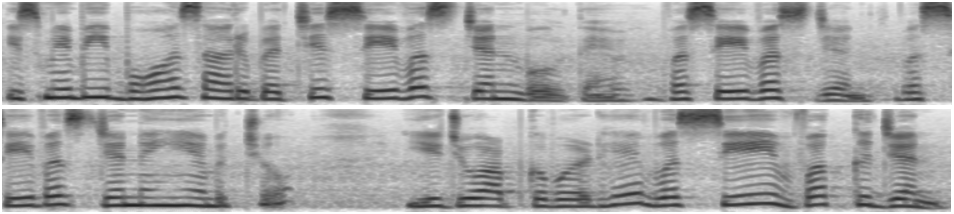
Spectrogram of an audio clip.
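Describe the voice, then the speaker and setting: A woman's voice: on the high side, measured pace, creaky, mellow, a little hiss or hum, low-quality recording. A woman music teacher giving an online class, patiently correcting her pupils' pronunciation word by word. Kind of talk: online class lesson on singing a prayer.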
